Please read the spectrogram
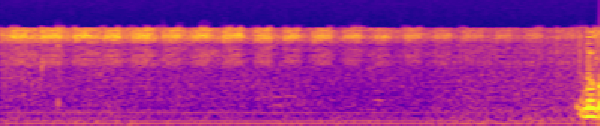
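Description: Faint chirring of insects in a fast, even pulsing rhythm, over a faint steady low hum.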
